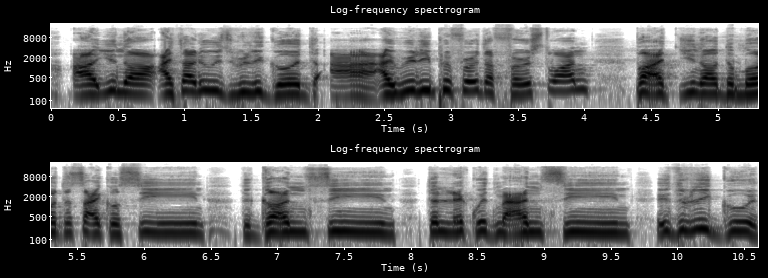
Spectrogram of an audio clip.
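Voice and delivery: loud put-on Austrian accent. Answering a question about working on Terminator 2, Arnold Schwarzenegger impression. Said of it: "I was doing the Arnold Schwarzenegger impersonation".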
